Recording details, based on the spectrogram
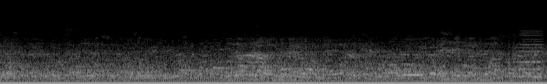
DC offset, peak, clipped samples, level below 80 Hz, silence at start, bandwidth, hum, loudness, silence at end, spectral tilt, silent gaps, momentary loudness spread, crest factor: under 0.1%; -18 dBFS; under 0.1%; -30 dBFS; 0 s; 4.9 kHz; none; -32 LUFS; 0 s; -9 dB/octave; none; 2 LU; 12 dB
